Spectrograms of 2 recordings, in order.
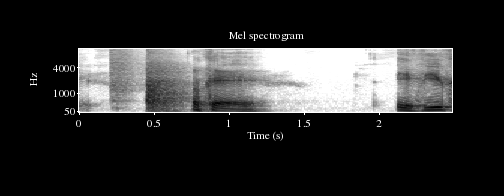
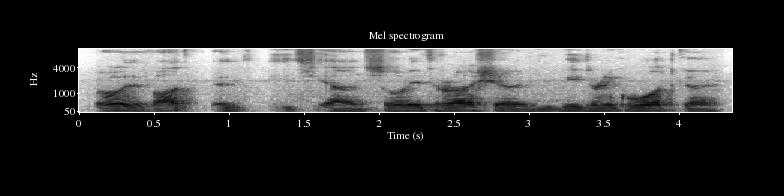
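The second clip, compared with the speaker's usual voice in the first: mock Russian accent; 2 semitones lower than usual. Shown as a demonstration. Showing chat an inspired impression, mock Russian accent. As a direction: play it as a hammed-up Russian.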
